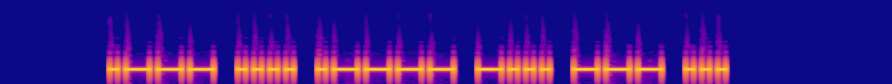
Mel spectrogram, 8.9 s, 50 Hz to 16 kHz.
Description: Morse code, heard as a keyed tone, about 14 wpm, 700 Hz. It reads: JH1BOS
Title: DXCC-100 Call Signs - 6 Characters - Repeated 2x - 15wpm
